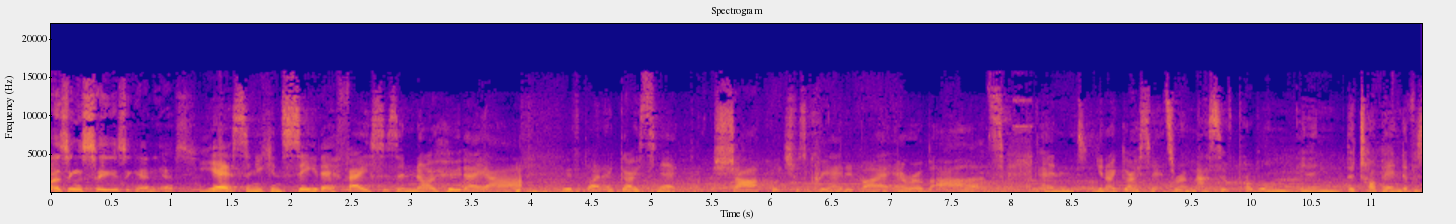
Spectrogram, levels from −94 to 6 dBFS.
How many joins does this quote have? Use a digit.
0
